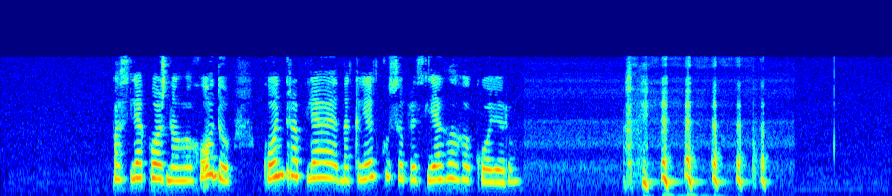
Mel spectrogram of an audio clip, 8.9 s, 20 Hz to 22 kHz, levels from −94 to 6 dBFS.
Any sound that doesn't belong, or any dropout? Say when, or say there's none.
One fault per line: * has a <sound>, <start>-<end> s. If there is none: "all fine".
* has a laugh, 6.2-7.8 s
